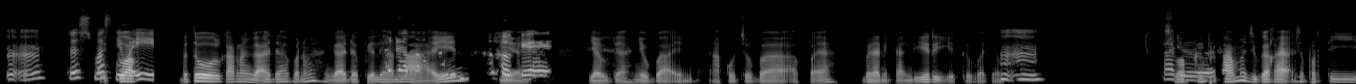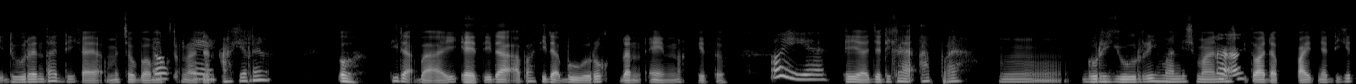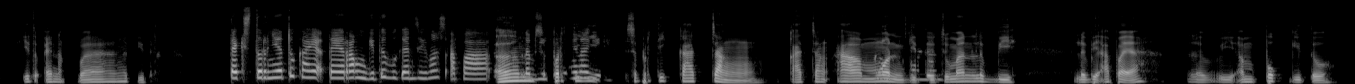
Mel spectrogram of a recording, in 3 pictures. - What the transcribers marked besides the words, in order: other background noise
- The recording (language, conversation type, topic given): Indonesian, unstructured, Pernahkah kamu mencoba makanan yang rasanya benar-benar aneh?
